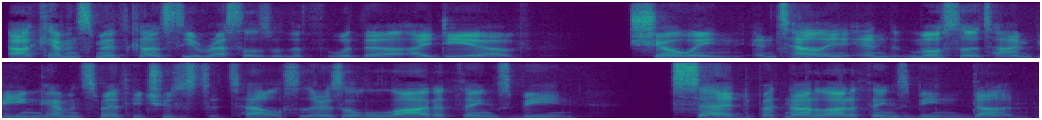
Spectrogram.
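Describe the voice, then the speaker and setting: A man on a podcast panel giving casual, analytical film criticism in a measured way. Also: medium pitch, fairly even intonation, sharp tone.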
